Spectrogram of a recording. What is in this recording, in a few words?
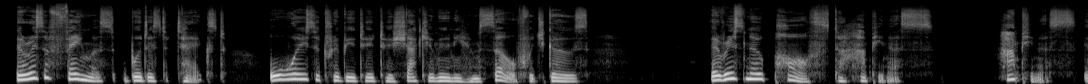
Audiobook; 40s-60s. Female. British Asian/RP.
